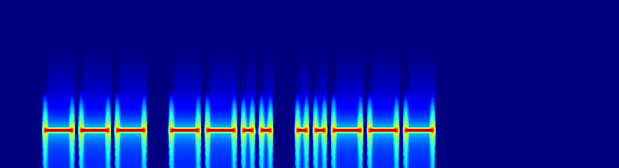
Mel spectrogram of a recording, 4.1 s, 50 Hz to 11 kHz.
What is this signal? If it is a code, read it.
Morse code, heard as a keyed tone, about 19 wpm, 700 Hz. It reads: OZ2
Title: Callsign Prefixes for Top 100 DXCC - 20wpm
